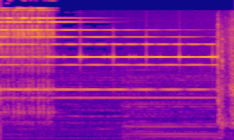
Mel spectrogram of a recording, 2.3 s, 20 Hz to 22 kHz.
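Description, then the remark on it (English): A telephone rings loudly and continuously, a steady, bright trilling tone that holds for about two seconds before ending in a short burst of noise; a call received at the Gaffney Ledger newspaper in Gaffney, South Carolina, on February 8, 1968. “a managing director for the local paper, the Gaffney Ledger, receives a phone call. And here's that phone call.”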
